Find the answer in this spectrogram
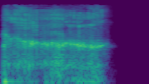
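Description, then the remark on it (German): A voice imitates a dental saliva ejector sucking away saliva, making a single steady, hissing slurp with a whistling gurgle that lasts about a second and cuts off abruptly. It is loud. “meine halbe Spucke, die bei dem Satz rauskam, gleich vom Sauger weggesaugt.”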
